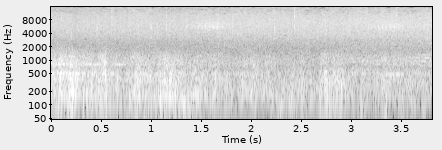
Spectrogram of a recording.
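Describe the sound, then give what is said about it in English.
Thunderstorm with rain dripping through tree branches: a continuous low, rumbling wash of thunder and rain that stays fairly even in loudness throughout, with no voices. “It has become somewhat stormy here. The water seems to drip through the trees, branches, straight onto your heads.”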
